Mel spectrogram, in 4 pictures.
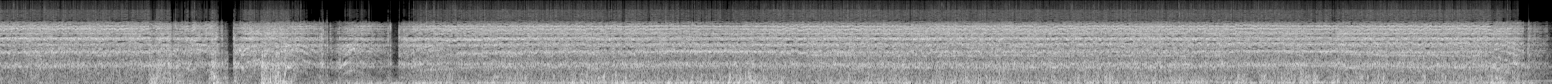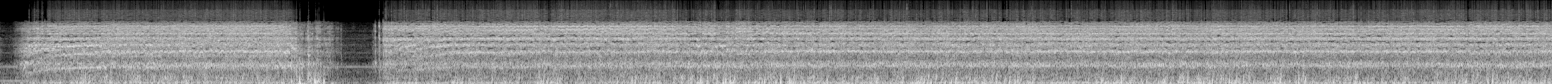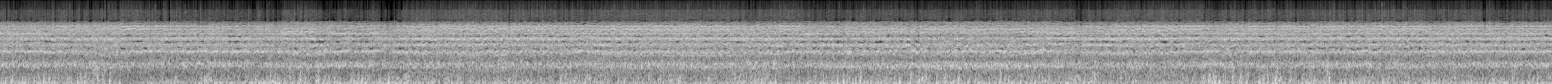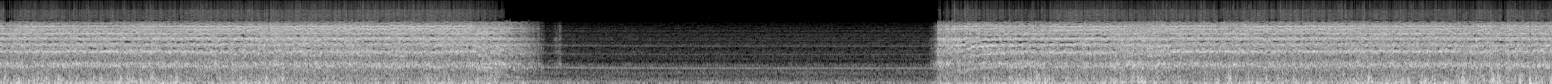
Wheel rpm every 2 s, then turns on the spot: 200, 120, 170, 230, 210, 210, 220, 150, 180, 120, 210, 220, 230, 230, 230, 230, 230, 220, 220, 210, 220, 220, 230, 230, 220, 180, 0, 0, 180, 230, 230.
none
